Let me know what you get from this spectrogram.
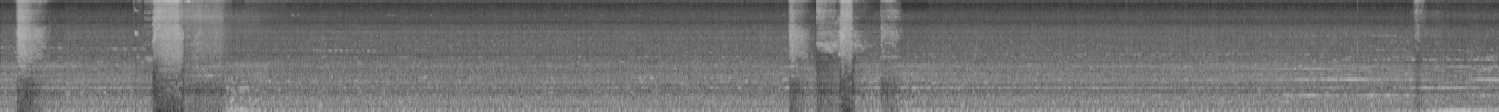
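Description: Metrolink commuter train standing at the platform: its diesel locomotive runs with a steady low hum, broken by short loud hisses of air, the longest about three seconds in and three close together around sixteen to eighteen seconds. Near the end the low engine sound grows louder.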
